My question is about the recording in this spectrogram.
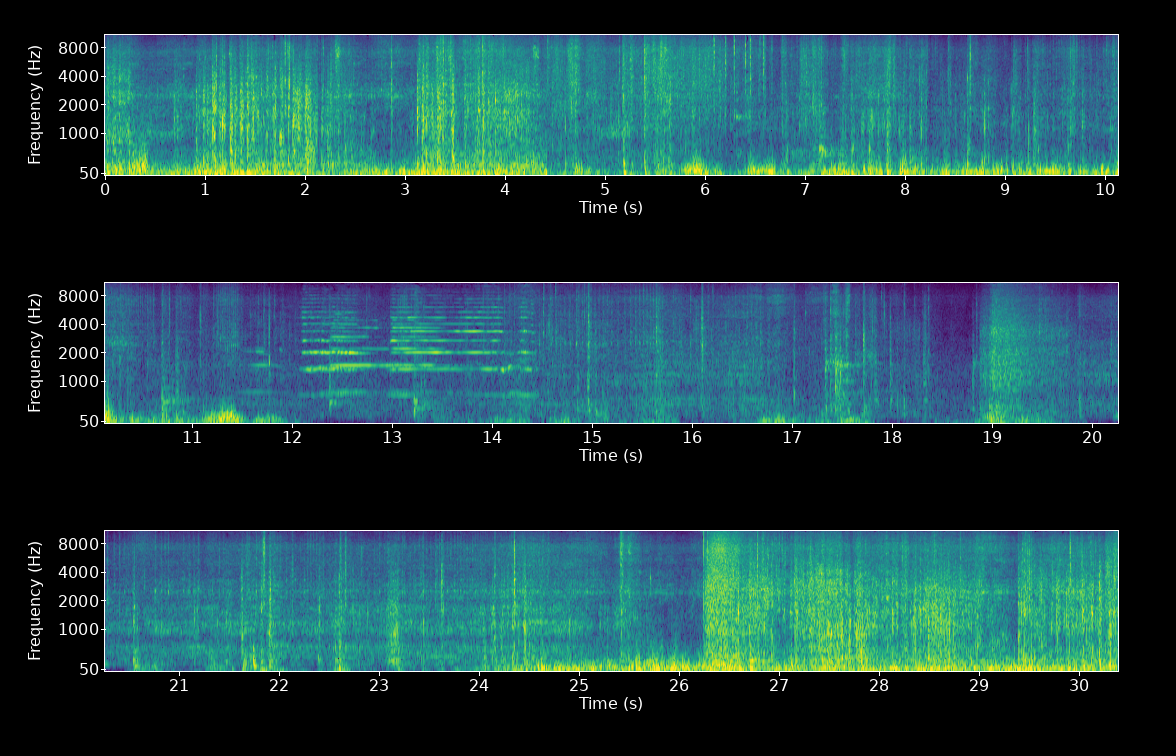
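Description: Mountain bike riding over rock slabs and a dirt trail, heard from a bike-mounted camera: the rumble and rattle of tyres, frame and suspension over rough ground, with many small knocks. It goes quieter through the middle, where a brief high whine sounds for about two seconds, then grows loud and rough again near the end.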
